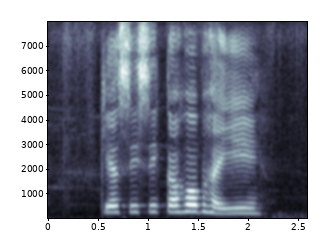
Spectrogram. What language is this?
Magahi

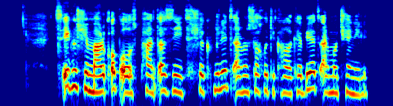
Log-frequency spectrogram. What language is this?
Georgian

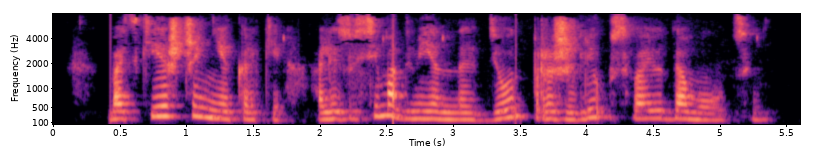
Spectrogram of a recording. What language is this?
Belarusian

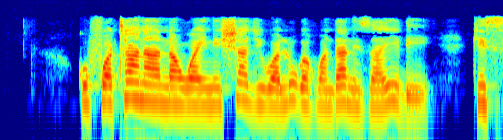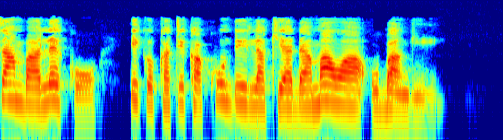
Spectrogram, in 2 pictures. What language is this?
Swahili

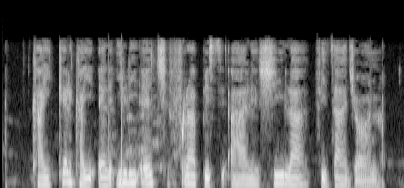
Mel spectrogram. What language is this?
Esperanto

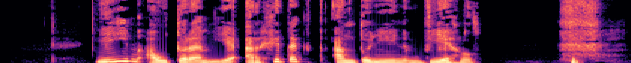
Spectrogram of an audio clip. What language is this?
Czech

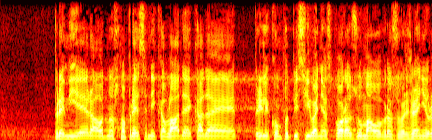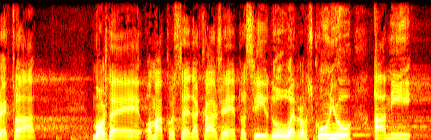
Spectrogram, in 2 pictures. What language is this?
Serbian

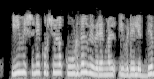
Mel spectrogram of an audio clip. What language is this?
Malayalam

